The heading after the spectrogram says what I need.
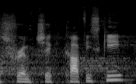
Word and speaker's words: Szymczykowski: My name is Szymczykowski, and it's pronounced more or less like you see those emoji up there, like Szymczykowski. If you get that, it's close enough.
